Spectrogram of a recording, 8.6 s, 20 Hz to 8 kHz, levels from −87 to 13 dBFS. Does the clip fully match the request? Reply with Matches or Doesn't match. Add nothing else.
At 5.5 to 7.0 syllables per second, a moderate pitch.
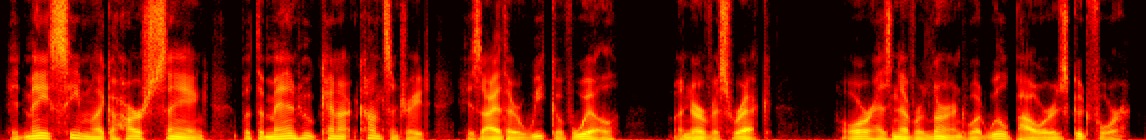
Doesn't match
